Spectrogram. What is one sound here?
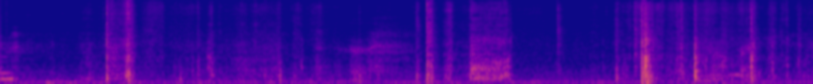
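Records knock and rustle as they are handled close by.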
